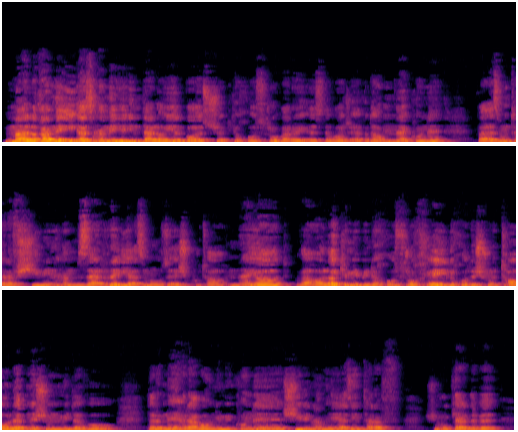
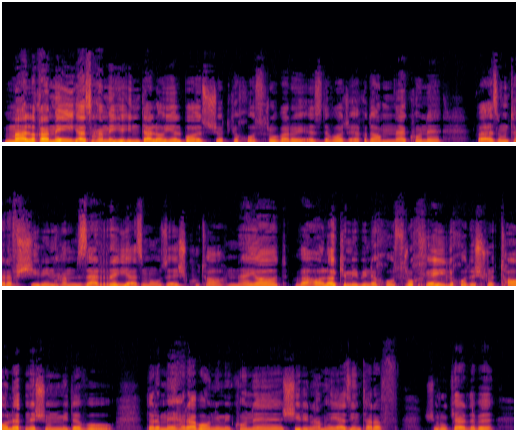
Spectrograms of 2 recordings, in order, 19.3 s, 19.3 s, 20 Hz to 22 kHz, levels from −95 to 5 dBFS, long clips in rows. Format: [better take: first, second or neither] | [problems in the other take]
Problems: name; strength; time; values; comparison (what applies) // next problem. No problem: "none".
second | off-mic speech; far // room echo; slight; dies away in 0.3 s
